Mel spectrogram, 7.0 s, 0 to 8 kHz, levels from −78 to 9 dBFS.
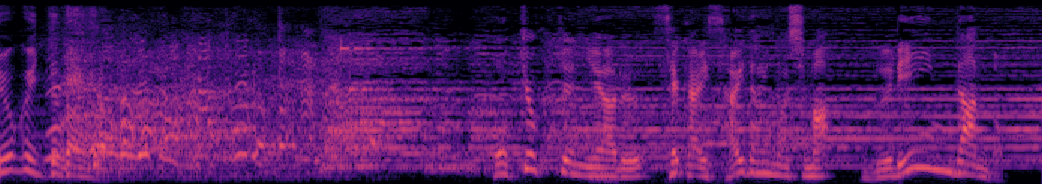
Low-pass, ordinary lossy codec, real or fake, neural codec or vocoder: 7.2 kHz; none; real; none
